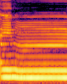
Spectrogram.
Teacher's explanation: نون مشدد ہے تو یہاں پر غنہ کر کے پڑھیں گے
